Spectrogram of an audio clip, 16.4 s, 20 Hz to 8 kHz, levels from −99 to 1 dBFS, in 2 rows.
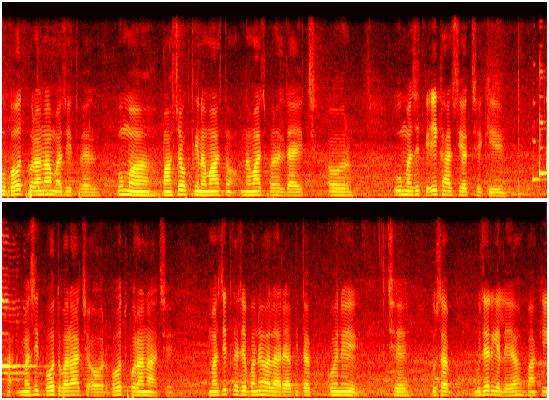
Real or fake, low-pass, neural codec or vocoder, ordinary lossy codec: real; 7.2 kHz; none; none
